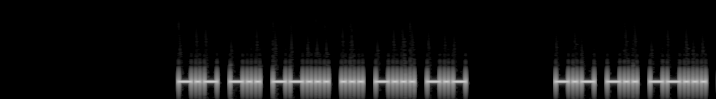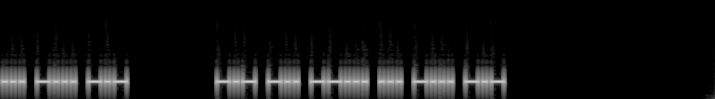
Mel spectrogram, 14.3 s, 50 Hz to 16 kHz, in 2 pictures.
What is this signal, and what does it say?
Morse code, heard as a keyed tone, about 28 wpm, 700 Hz. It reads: KD7SBK KD7SBK KD7SBK
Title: USA Call Signs - 6 Characters - Repeated 3x - 28wpm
